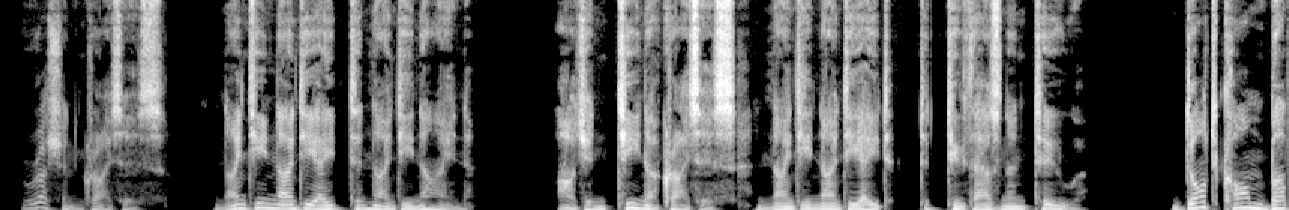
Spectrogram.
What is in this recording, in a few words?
Internet Advertisement sample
